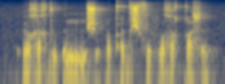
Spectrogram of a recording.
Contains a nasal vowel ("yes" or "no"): no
